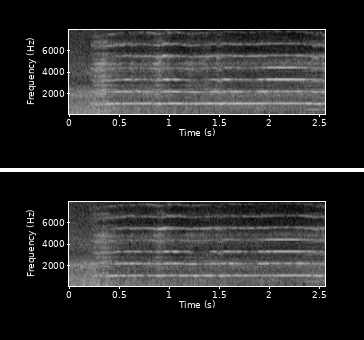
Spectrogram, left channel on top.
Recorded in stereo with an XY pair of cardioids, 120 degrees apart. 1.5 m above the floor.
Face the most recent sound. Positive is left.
turn(degrees=55)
